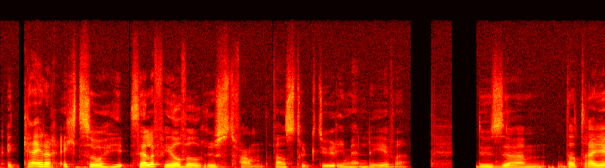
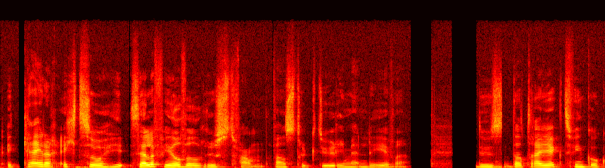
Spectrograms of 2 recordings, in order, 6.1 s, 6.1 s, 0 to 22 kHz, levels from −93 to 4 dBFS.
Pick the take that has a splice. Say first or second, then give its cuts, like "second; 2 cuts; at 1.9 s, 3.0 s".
second; 1 cut; at 5.0 s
